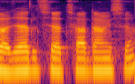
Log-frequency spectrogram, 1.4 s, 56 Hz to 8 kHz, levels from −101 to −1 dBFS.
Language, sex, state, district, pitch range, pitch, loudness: Maithili, male, Bihar, Begusarai, 125-130 Hz, 125 Hz, -18 LUFS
